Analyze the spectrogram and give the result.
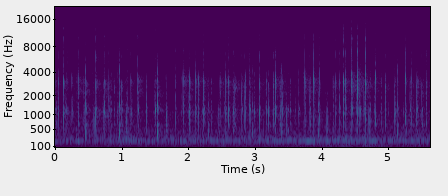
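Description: Steady two-handed fingertip typing on an F1-8X Silver 80% mechanical keyboard in lavender with a sandwich PC plate and foam, fitted with ABS plastic keycaps on linear switches and resting on a desk mat. A quick stream of short, crisp, bright clacks follows in an uneven rhythm, each dying away almost instantly.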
